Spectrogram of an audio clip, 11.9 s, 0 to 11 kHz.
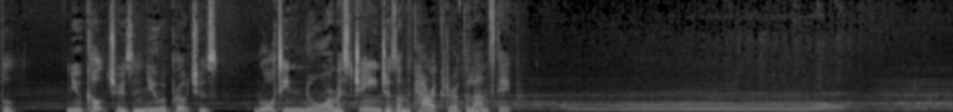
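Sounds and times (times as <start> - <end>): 
speech: 0.0 - 6.6
single long wolf howl: 6.6 - 11.9.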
